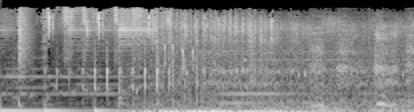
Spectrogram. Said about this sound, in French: Le son bzzz que produit le vol de la Méganora a donné le mot anglais buzz, qui veut dire bourdonnement.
